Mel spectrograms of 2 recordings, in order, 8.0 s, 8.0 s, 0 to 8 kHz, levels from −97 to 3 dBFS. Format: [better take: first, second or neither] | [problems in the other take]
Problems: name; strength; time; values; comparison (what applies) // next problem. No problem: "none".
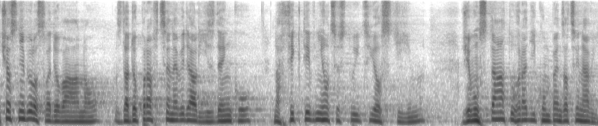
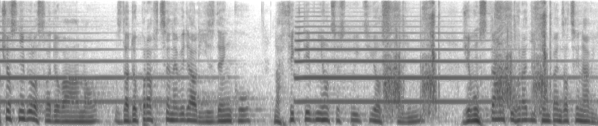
first | background sound (Writing + Trumpet); 4 dB below the speech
